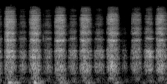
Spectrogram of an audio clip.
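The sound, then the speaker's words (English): Rapid, rhythmic panting, about eight quick breaths in under two seconds, a person imitating an excited puppy's pant. “Yeah, heavy breathing and then shouting puppies, possibly not the best introduction.”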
